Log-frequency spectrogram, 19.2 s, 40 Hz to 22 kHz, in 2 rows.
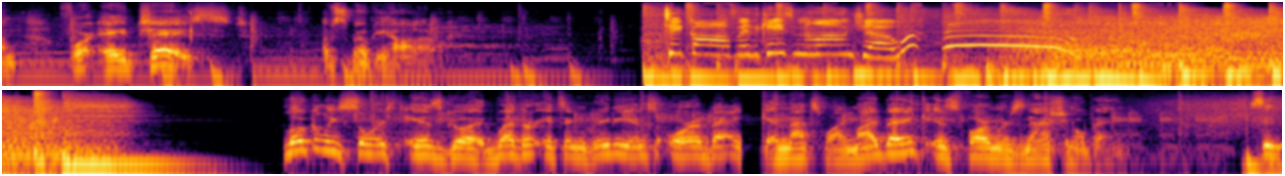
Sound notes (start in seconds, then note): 7.8 propellers whirling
